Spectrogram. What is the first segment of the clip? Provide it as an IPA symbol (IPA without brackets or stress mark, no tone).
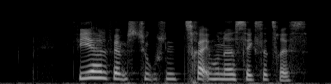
f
